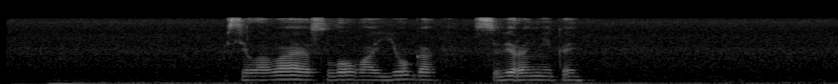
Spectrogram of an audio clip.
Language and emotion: Russian, neutral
